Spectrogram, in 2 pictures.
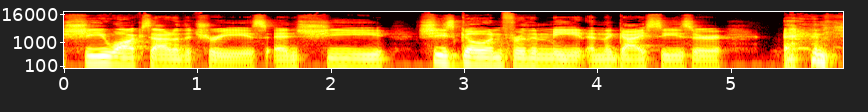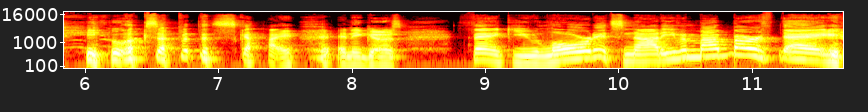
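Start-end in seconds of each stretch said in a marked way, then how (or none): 8.9-11.7 put-on high, backwoods yeehaw-style country-boy voice. Acting out a guy in a story who sees a woman, in country boy voice. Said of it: "a yeehaw country boy".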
